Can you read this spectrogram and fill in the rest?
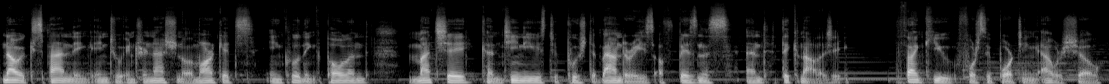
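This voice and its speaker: A man's voice: a bass voice, moderate pace, faint music behind. A man hosting a podcast, reading scripted introductions and promotional copy. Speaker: podcast host. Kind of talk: scripted intro and ad read, interview questions.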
